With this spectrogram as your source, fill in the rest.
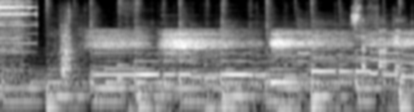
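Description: A telephone rings in repeated electronic bursts, fairly close, with pauses between rings and some background murmur.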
